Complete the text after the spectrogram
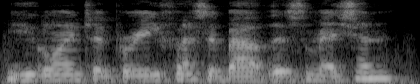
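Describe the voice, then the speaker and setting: A man's voice: on the high side, moderate pace, a little hiss or hum, close to an everyday voice, rough recording. A man playing an eager, proud young soldier in a fan dub, with an earnest, keen manner.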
